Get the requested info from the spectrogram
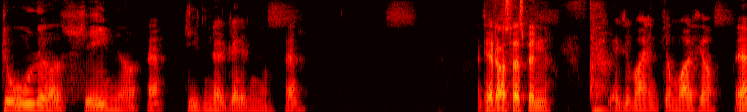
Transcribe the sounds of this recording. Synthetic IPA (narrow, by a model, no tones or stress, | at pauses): d̥oːləɒseːnəɒ | d̥id̥n̩æd̥æd̥n̩ɔ | mend̥e̝æɾeɒ̽sʋæɐsb̥enənə | jæd̥eʋɑendemʋɑsɔ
